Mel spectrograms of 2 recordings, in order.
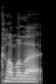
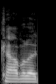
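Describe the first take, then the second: First: It is said the American way, unlike Pamela. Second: It is said like Pamela with a K. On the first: The speaker calls it wrong. "it's not Kamala. It's just that's just a wacky U S accent pronunciation thing" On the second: The speaker calls it right. "it's Kamala, just like Pamela, but beginning with a K"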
